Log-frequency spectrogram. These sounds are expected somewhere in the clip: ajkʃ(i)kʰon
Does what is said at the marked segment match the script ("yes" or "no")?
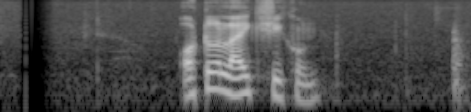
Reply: yes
